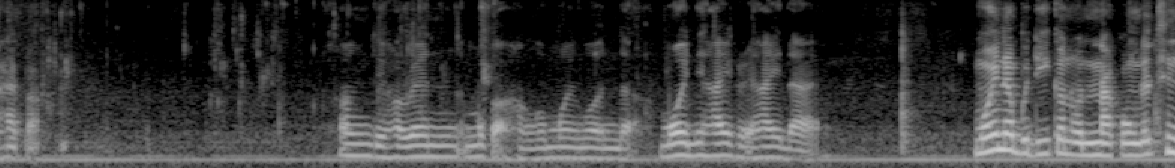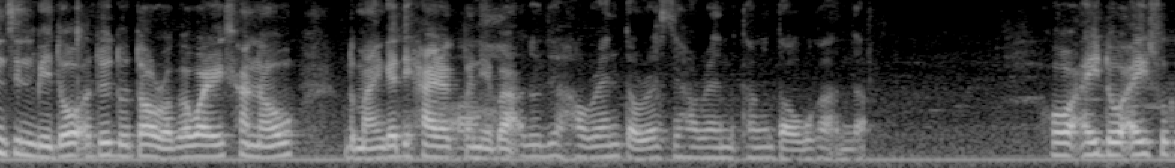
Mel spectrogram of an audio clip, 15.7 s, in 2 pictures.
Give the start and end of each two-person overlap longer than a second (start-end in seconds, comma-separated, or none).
none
